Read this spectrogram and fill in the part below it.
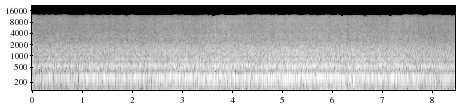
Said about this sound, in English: This is a full-blown Africanized bee attack underway. Just got stung a few times in the shoulder, so I've about had enough.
